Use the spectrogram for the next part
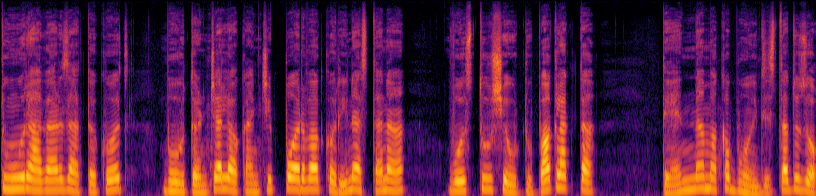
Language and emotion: Goan Konkani, fearful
